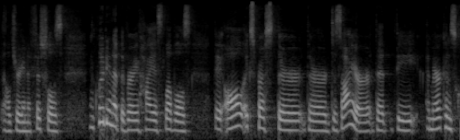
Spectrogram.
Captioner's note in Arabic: تتحدث الإنجليزية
